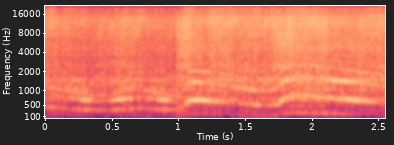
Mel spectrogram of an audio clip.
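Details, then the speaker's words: Sur Ron electric bike after jackshaft replacement fixing a clanking noise; clean motor whine rising and falling with throttle blips, no clanks or rattles, drivetrain normal. "i got finally got everything on there and hopefully it'll be silent when i uh give it throttle all right it's good perfect"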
